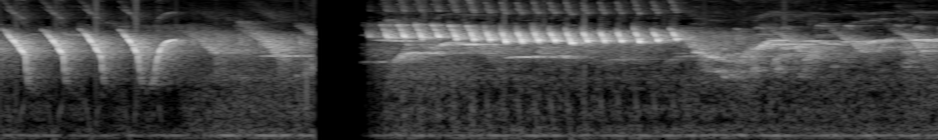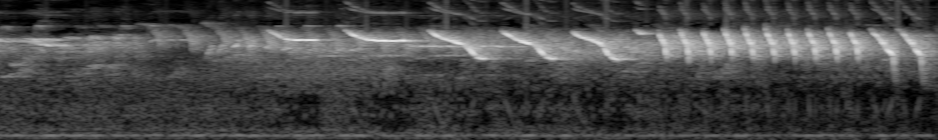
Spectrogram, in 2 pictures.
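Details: Ringed Yorkshire canary with a very loud voice and cililin-style phrases, pouring out loud, high rolling trills, buzzy slurred passages and bursts of rapidly repeated piercing notes, with a faint low hum beneath.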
